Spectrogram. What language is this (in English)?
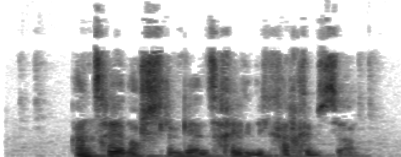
Mongolian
